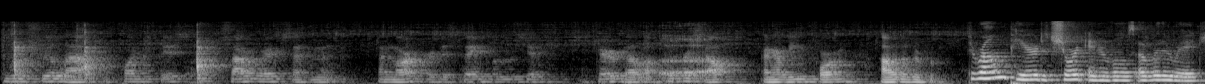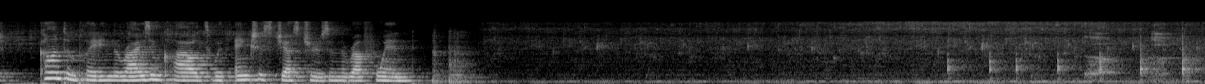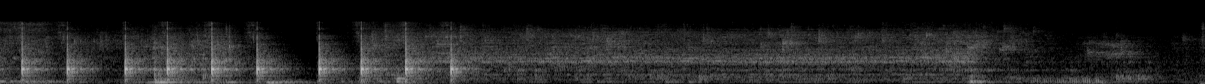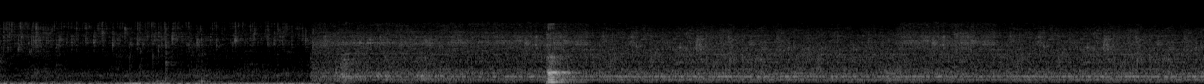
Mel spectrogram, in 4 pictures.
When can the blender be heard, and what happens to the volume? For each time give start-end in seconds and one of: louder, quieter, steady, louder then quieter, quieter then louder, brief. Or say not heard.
not heard.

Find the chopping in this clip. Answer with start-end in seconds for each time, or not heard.
0.0-2.2, 21.5-28.7.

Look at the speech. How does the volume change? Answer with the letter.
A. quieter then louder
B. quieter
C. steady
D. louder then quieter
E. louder
E.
